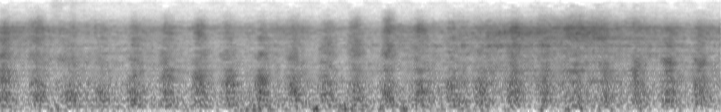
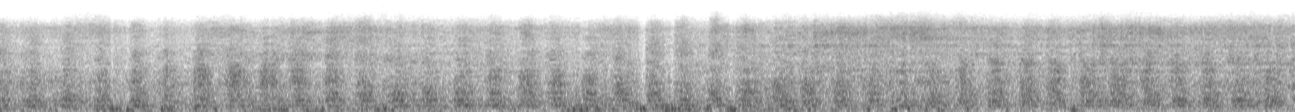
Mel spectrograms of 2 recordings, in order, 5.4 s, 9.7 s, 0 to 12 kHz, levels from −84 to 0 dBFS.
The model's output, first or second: first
